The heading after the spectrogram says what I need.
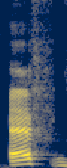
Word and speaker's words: furibund: what no uh it's f-u-r-i-b-u-n-d oh yeah furibund fury bund fury buns of fury you ignore the eye you pronounce the e fury bund okay well well dave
